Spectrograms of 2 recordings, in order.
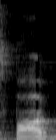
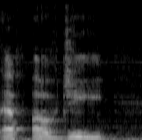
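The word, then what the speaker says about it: f∘g: as f of g i know it looks like it says fog but it's actually pronounced f of g of x equals when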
